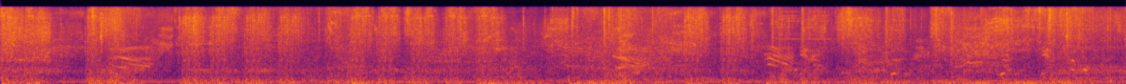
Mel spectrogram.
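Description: Sword slashes and fiery blasts crackle and boom in quick bursts.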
